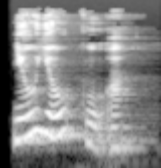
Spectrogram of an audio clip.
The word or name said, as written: niuyouguo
